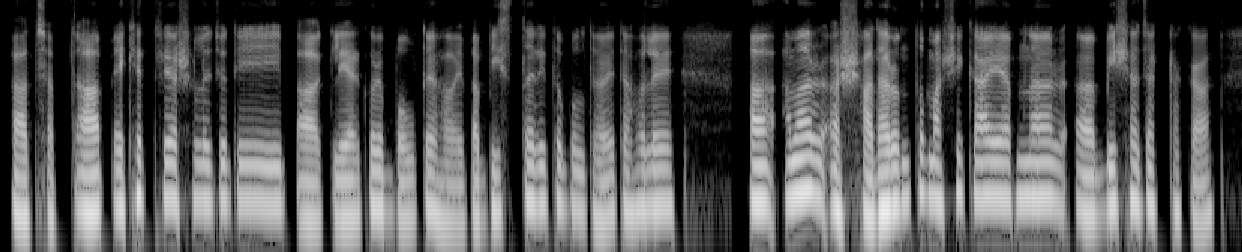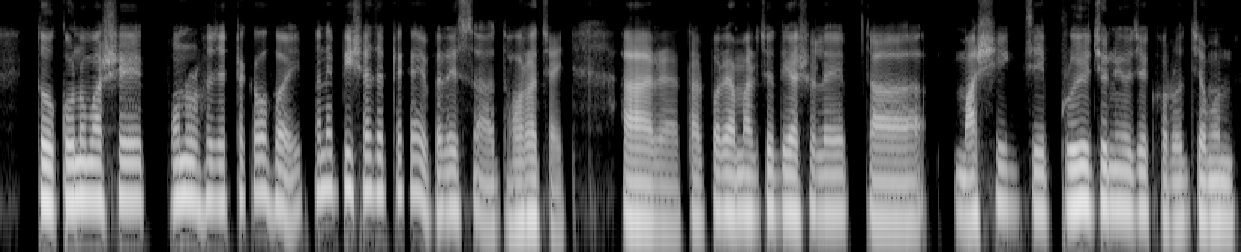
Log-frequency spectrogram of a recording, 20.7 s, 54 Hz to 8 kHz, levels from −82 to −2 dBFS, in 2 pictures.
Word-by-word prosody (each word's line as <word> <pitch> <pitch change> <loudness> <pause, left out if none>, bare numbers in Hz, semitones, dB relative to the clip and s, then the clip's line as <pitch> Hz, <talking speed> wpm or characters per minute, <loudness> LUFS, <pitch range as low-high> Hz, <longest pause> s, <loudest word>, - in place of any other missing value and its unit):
আচ্ছা, 115 0 -1 0.3
আ - - +6 0.3
এক্ষেত্রে 160 +3 -2
আসলে 155 +1 -3
যদি 155 0 -3 0.5
আ - - +2 0.2
ক্লিয়ার 115 -1 +1
করে 135 -1 +2
বলতে 110 +4 -3
হয় 100 0 -3
বা 110 - 0
বিস্তারিত 145 +4 -2
বলতে 125 -3 -4
হয় 115 +3 -1
তাহলে, 135 +2 0 0.8
আ - - +7 0.3
আমার 175 +2 +7 0.4
সাধারণত 135 +6 +4 0.2
মাসিক 165 +3 -2
আয় 160 0 +4
আপনার 160 0 +2 0.2
আ - - +2 0.2
২০,০০০ 140 0 0
টাকা। 125 -5 -4 0.7
তো - - +4 0.2
কোন 155 +1 +6
মাসে 155 +1 +1 0.4
১৫,০০০ 155 -1 +2
টাকাও 175 +2 -1
হয়। 120 -4 0 0.2
মানে 185 +2 +1
২০,০০০ 180 -1 +1
টাকা 175 0 -4
এভারেজ 130 +1 -2 0.2
আ - - -4 0.2
ধরা 110 +2 +2
যায়। 85 -1 -7 0.6
আর 105 -1 +4
আ - - -6
তারপরে 115 +3 -3
আমার 125 -1 +2
যদি 130 -1 0
আসলে, 125 0 -3 0.4
আ - - +2 0.7
মাসিক 120 +5 0 0.2
যে 135 - 0 0.2
প্রয়োজনীয় 140 -1 +4
যে 130 - +2
খরচ 110 -1 -3
যেমন; 110 -1 +2
135 Hz, 145 wpm, -22 LUFS, 120-155 Hz, 0.8 s, আ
